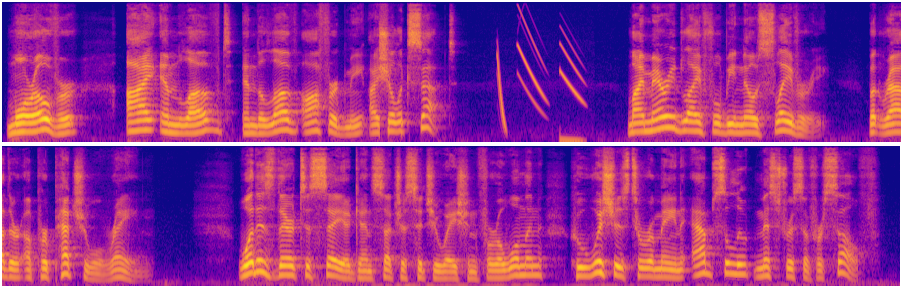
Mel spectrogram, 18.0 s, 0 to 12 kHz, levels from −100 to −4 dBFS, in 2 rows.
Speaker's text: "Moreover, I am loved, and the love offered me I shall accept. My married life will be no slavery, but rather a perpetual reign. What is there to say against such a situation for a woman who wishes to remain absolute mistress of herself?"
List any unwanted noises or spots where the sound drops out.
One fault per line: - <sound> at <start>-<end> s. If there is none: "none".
- chirp at 5.0-5.9 s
